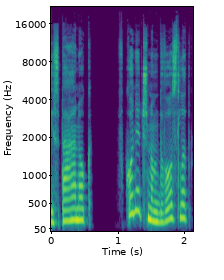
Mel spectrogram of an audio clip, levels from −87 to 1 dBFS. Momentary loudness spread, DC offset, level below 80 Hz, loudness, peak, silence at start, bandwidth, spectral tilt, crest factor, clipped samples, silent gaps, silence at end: 7 LU; under 0.1%; -60 dBFS; -14 LUFS; 0 dBFS; 0 s; 16 kHz; -5 dB/octave; 14 dB; under 0.1%; 0.65-0.96 s; 0.1 s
